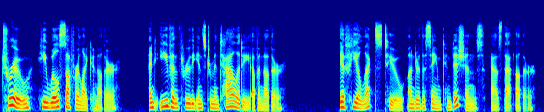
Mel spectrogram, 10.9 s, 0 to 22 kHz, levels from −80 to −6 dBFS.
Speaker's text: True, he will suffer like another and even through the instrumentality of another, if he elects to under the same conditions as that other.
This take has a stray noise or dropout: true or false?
false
